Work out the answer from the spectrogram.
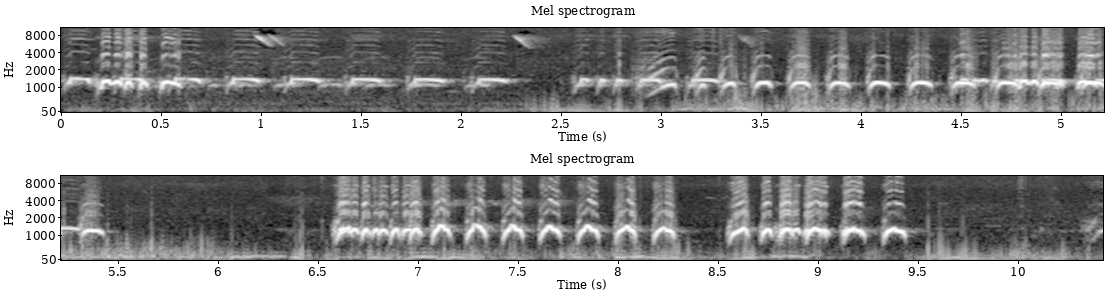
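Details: Local Indonesian zebra dove with a big, strong voice, used as a lure to get other doves singing: rolling cooing phrases of quick repeated notes, then pauses and further trilled bursts, over a steady low rumbling background noise.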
